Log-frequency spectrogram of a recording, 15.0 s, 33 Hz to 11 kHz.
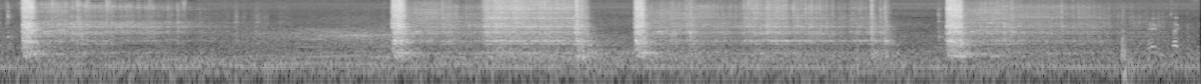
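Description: A 1954 John Deere Model 70 tractor engine runs with a steady low rumble, broken by several sharp, loud bursts at irregular intervals, heard up close.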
